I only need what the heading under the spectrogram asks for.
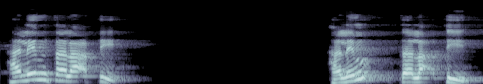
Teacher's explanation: وہ حمزہ جسے پیچھے سے ملا کر پڑھا جائے تو وہ حمزہ لکھنے میں رہتا ہے، پڑھنے میں نہیں آتا، اور بعض جگہ وہ لکھنے سے بھی ہٹا دیا جاتا ہے. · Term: حمزۃ الوصل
